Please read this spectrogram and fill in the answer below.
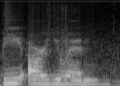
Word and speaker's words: Brun: How would you pronounce that? B-R-U-N.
